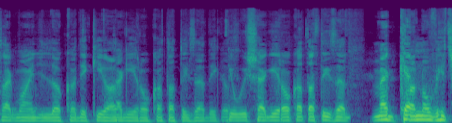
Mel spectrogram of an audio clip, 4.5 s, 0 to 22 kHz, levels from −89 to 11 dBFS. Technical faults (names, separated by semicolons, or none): compressed frames skipped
